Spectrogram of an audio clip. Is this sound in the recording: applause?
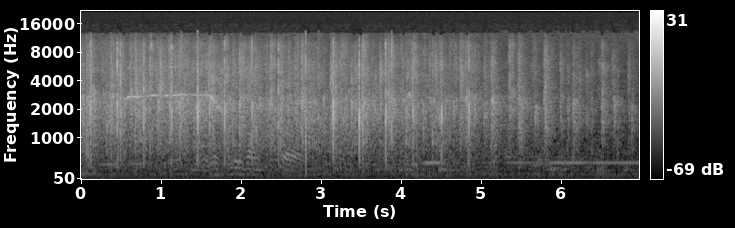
yes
